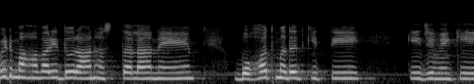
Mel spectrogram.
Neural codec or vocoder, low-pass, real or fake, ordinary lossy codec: none; 7.2 kHz; real; Opus, 32 kbps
